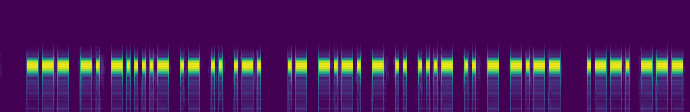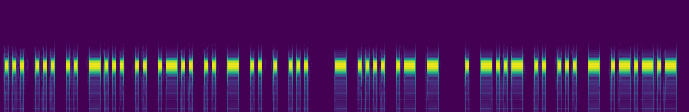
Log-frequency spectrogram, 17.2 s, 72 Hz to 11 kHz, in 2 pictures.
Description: Morse code, heard as a keyed tone, about 25 wpm, 600 Hz. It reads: ON-AIR ACTIVITY POSSIBILITIES THAT EXIST.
